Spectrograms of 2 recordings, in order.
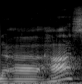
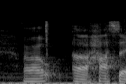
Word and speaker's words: Haase: on to the second round to take on Haas. Is that how you say it? Haase.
